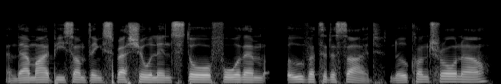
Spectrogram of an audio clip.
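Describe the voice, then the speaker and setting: Man commentating football, drawn-out excited goal shouts. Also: fairly low pitch, smooth, no echo, lo-fi sound. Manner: drawn-out excited shouts on goals and big chances. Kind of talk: live match commentary.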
